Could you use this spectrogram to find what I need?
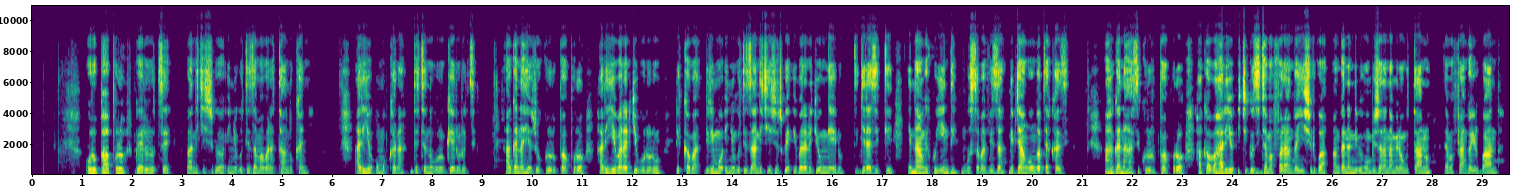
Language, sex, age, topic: Kinyarwanda, female, 18-24, government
